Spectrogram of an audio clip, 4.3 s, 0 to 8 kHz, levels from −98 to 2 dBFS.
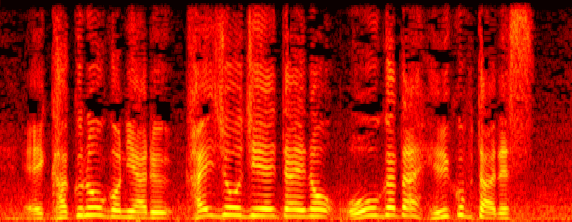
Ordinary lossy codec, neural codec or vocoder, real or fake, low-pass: none; none; real; none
